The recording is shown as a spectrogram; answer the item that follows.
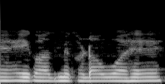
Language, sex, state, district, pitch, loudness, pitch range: Hindi, male, Uttar Pradesh, Shamli, 165 Hz, -15 LUFS, 165-170 Hz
